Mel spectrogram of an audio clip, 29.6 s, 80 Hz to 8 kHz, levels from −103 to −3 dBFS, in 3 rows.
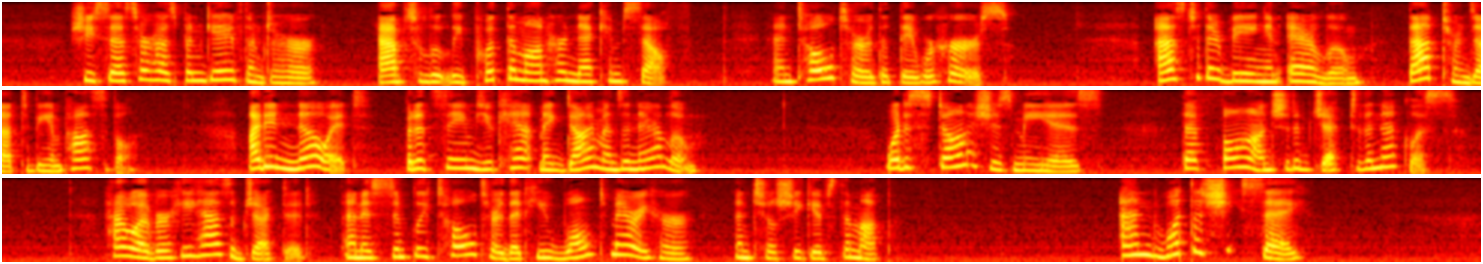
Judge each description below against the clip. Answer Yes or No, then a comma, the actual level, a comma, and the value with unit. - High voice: Yes, very high, 255 Hz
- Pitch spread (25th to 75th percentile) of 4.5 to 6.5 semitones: Yes, average, 5.2 semitones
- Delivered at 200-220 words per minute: No, average, 165 wpm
